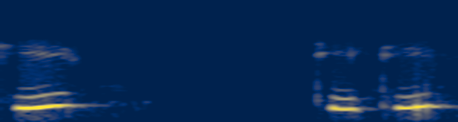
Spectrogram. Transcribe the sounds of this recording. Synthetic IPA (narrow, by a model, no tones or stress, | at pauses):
ʈʰiː | ʈʰiːk̚t̪ʰiː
